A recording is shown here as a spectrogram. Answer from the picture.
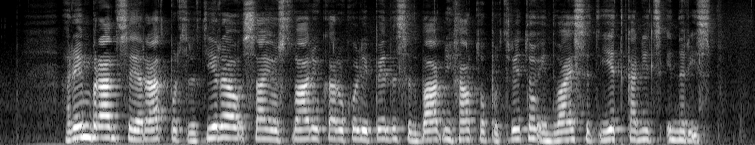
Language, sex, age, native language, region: Slovenian, female, 50-59, Slovenian, Zasavska region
